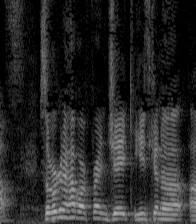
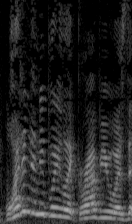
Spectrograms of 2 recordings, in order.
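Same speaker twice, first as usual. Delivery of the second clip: high-pitched, baffled question; incredulous thought; 6 semitones higher than usual. Retold or imitated. Co-host questioning friend's sledding story, incredulous. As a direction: quote your own disbelief, pitched up. Voices own puzzled thought.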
